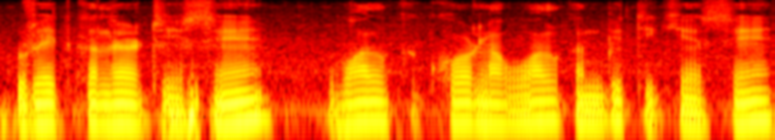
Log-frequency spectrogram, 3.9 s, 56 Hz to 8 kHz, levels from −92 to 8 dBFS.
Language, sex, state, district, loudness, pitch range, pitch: Nagamese, male, Nagaland, Dimapur, -17 LUFS, 100-115 Hz, 105 Hz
